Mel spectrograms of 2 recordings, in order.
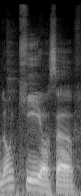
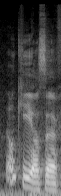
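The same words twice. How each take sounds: First: The word kill is strongly emphasized and stretched. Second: The word kill is said without special emphasis.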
